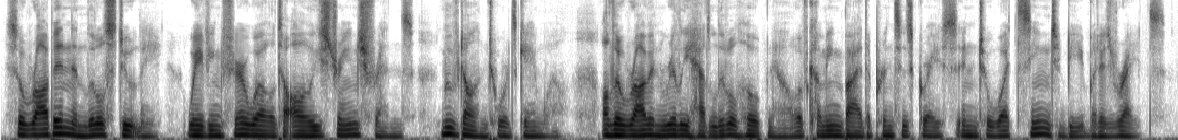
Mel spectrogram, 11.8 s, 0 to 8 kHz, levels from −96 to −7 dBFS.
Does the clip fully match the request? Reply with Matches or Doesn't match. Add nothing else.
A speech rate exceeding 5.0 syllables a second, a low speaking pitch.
Matches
